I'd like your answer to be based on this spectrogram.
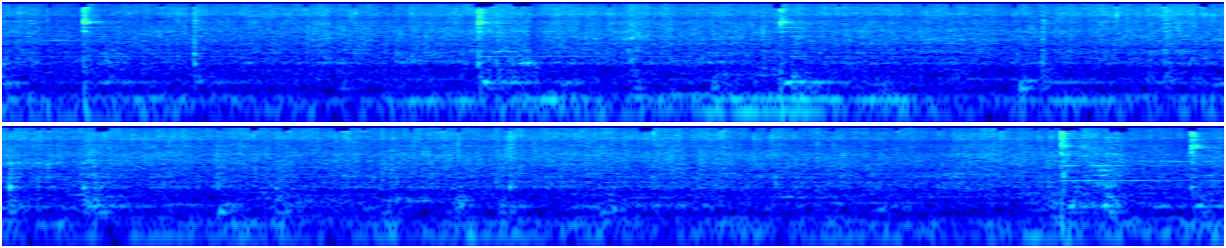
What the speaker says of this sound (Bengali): মেথি তেজপাতা সাদা জিরা আর শুকনো লঙ্কা ফোড়নে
